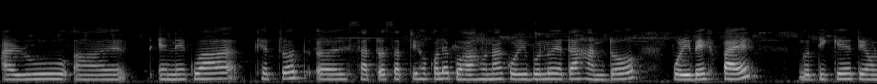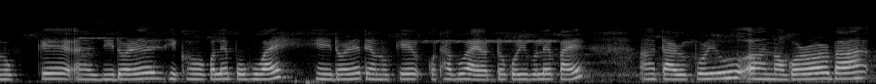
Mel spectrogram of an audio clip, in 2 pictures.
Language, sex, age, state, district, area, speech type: Assamese, female, 18-30, Assam, Lakhimpur, rural, spontaneous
